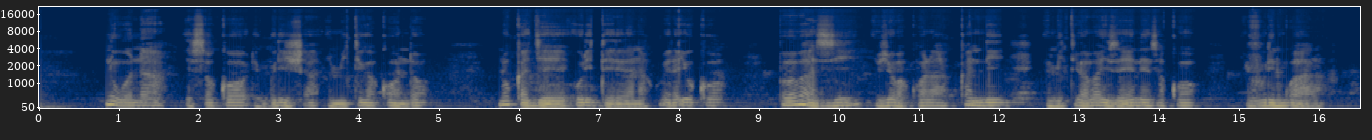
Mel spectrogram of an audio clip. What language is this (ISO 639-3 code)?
kin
